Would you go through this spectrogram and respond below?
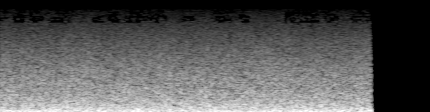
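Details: Simulated noise-like tinnitus: a steady, deep rushing hiss that cuts off abruptly.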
